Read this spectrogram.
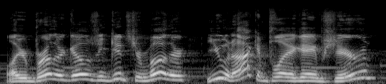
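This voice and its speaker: A man's voice: high-pitched, very animated, a little fast, faint music behind. A man playing a sinister, coaxing TV clown who talks to children in a horror audio drama. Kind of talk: kids' show parody in audio horror.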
